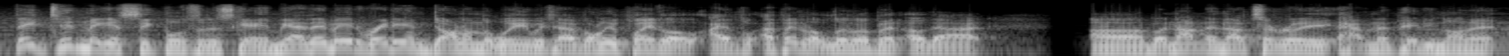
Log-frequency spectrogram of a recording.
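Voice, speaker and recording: A man's voice: fairly high pitch, quick pace, faint music behind. A man doing casual, goofy live commentary while streaming a video game. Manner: goofy, joking, breaks into silly voices.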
